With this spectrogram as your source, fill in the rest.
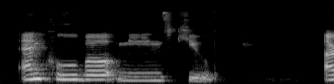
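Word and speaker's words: cubo: so we have that c followed by a u which makes that hard C Sound and Kubo means Cube all right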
